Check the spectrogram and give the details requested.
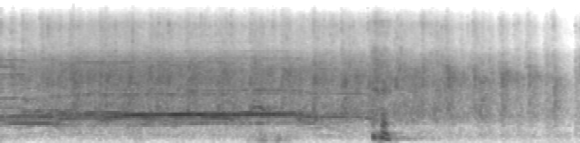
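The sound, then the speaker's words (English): A church crowd applauds the choir steadily for several seconds, a dense wash of clapping with scattered cheers and a brief whistle, tapering off slightly toward the end. “Can y'all clap it up for the?”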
